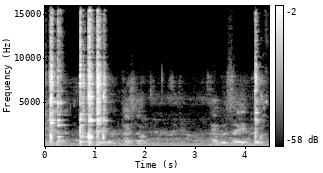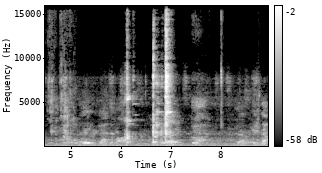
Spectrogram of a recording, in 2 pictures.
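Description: Sharp metallic clinks of a ladle striking glass canning jars while ladling turkey broth, several quick taps in bursts, with faint voices murmuring in the background.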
